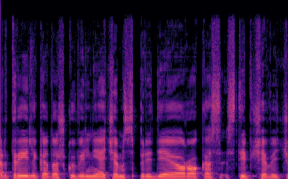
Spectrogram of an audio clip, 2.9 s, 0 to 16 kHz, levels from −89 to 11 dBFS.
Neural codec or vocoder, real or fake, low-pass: vocoder, 44.1 kHz, 128 mel bands every 256 samples, BigVGAN v2; fake; 14.4 kHz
